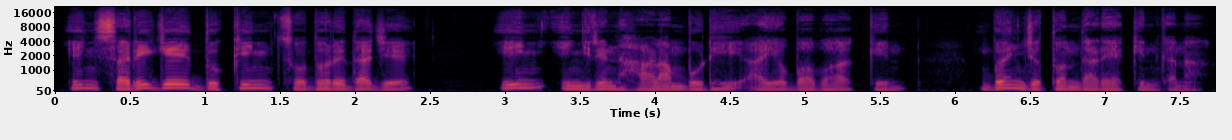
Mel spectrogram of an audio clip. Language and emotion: Santali, sad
